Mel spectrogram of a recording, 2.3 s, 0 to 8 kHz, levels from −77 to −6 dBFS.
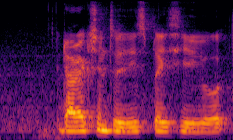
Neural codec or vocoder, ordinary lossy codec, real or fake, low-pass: none; none; real; none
